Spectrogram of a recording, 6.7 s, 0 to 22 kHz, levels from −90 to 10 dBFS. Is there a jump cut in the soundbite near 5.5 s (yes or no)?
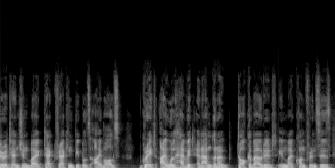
yes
